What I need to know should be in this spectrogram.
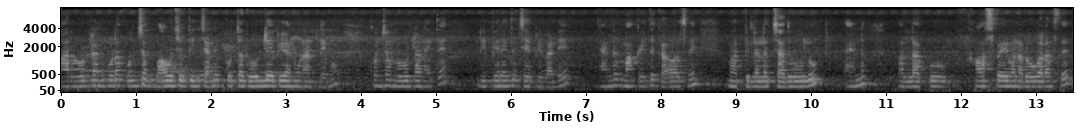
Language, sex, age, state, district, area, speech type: Telugu, male, 30-45, Andhra Pradesh, Srikakulam, urban, spontaneous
